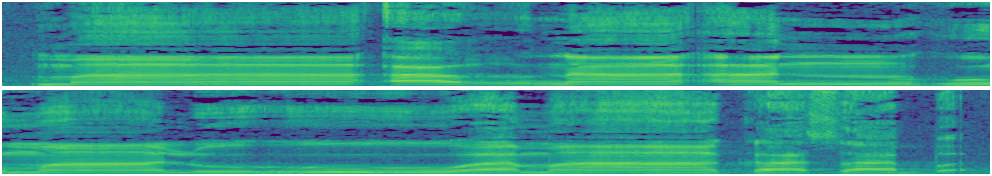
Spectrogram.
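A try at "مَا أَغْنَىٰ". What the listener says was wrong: Ma-nya kurang buka sedikit, coba Yang dibuka ma. Coba a.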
